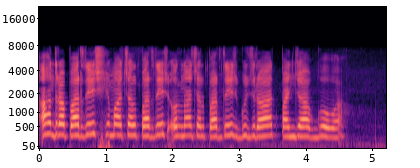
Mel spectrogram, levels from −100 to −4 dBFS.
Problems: none marked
